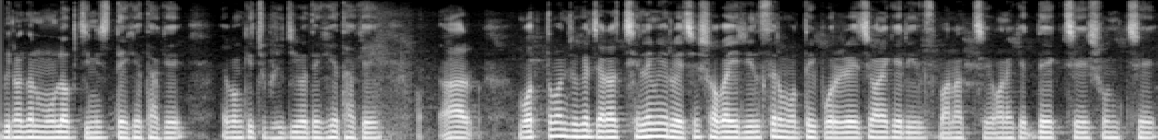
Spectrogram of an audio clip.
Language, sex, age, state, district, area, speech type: Bengali, male, 30-45, West Bengal, Jalpaiguri, rural, spontaneous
